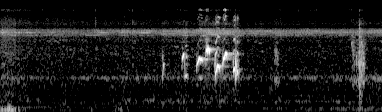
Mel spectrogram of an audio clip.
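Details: Olive-winged bulbul lure recording used for bird trapping: a brief burst of five or six bubbly, warbled notes just past the midpoint, with a single soft note before and a faint one near the end amid near-silence.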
